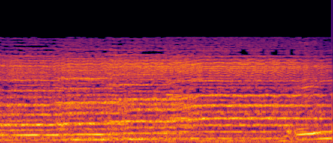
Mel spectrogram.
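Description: Arabic tarab ensemble music: a chorus of voices singing steady, held notes over the orchestra.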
